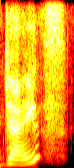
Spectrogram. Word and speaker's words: Giles: Normalmente se pronuncia Giles, Eso. aunque se escribe fonéticamente como Hills.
